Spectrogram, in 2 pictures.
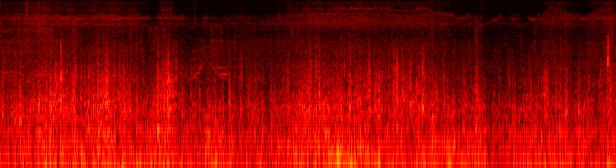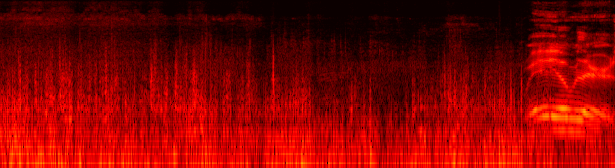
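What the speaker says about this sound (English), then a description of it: "the wind's starting to kick up here" Steady wind sweeps across a hilltop in the Saddle Mountains of eastern Washington, rumbling and buffeting the microphone without pause for the whole stretch.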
